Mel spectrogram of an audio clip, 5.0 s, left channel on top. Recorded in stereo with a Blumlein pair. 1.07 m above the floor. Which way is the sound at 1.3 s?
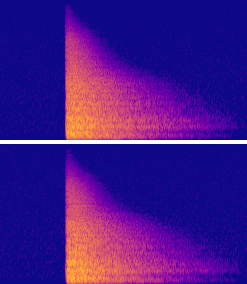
70° left.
